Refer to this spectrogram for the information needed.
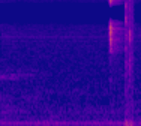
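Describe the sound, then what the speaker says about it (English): A couple of quick computer mouse right-clicks near the end, sharp and close, after a stretch of quiet room hum. "Let me go right click, OK, customize, other,"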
